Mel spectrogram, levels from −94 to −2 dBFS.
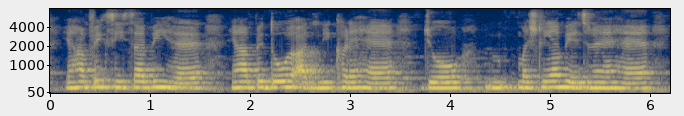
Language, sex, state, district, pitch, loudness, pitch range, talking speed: Hindi, female, Uttar Pradesh, Deoria, 200 Hz, -17 LUFS, 190-215 Hz, 175 wpm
